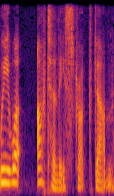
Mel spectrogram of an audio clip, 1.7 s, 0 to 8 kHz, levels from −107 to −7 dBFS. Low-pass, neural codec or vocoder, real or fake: 7.2 kHz; codec, 16 kHz, 1.1 kbps, Voila-Tokenizer; fake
